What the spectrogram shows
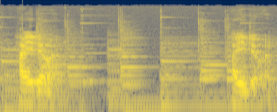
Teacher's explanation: the most reduced form of this greeting would be to eliminate the word are altogether.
